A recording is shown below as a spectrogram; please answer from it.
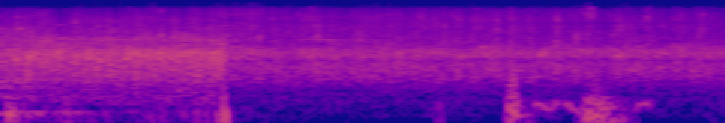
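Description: A church congregation gives a short burst of applause praising the Lord, and it drops away after about a second. Scattered faint voices and small noises follow.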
